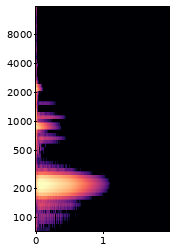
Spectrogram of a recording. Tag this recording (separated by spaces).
marimba percussion instrument wood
